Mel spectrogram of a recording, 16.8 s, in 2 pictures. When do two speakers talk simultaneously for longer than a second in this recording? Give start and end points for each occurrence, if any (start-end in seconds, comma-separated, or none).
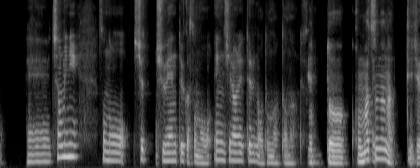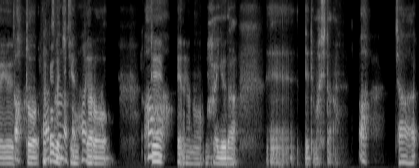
8.7-10.3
